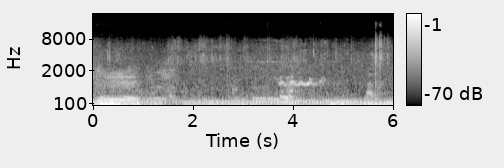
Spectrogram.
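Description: An animal's low call in the first second, the loudest sound here, followed at once by a shorter one, then fainter pitched calls about three to four seconds in, over a steady low hum.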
